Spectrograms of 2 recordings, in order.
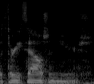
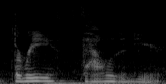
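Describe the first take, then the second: First: Said in the usual way. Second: "Three thousand years" drawn out slowly, higher; incredulous emphasis. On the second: Shown as a demonstration. Reader repeats the figure to camera, "Three thousand years" slow and incredulous. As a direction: say "Three thousand years" slowly, each word set apart. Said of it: "gotta get a weird look at the camera".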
